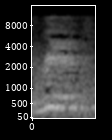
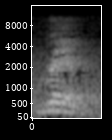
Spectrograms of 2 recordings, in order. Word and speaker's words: read: El verbo read es un verbo que no cambia en escritura, pero sí cambia en pronunciación. En presente es read y en pasado es read.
